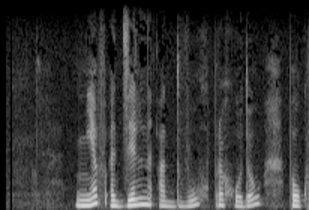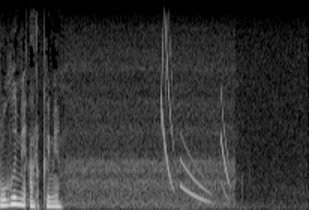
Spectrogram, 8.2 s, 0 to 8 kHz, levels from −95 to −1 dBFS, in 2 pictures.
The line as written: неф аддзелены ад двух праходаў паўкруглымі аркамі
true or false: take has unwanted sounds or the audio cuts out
true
